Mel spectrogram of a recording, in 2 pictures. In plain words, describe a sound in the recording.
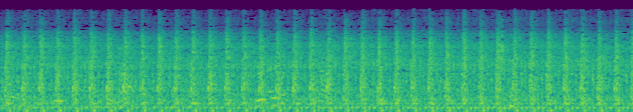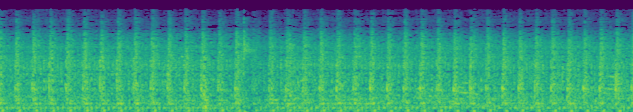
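A band sawmill runs, cutting through a teak log.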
